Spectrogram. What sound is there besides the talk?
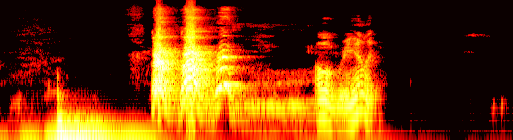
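dog barking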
